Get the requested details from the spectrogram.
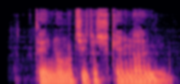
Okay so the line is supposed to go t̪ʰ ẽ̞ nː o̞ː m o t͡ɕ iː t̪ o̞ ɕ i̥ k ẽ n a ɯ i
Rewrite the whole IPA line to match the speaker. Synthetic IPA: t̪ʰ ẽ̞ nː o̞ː n o t͡ɕ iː t̪ o̞ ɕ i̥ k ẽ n a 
